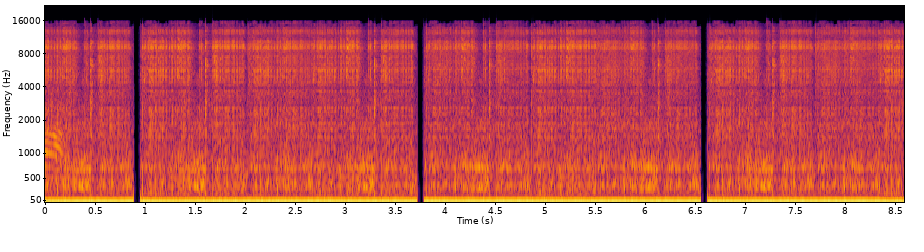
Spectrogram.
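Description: Electric-shock sound effect: a loud, continuous crackling buzz that cuts out for an instant three times, marking a worker being electrocuted by live electrical equipment.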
